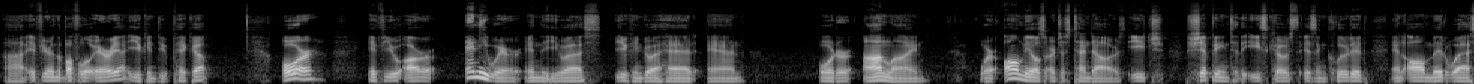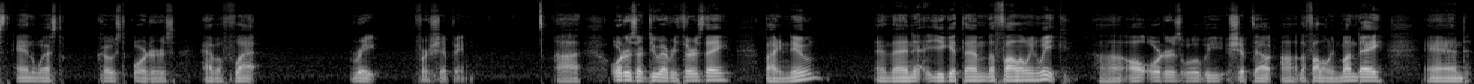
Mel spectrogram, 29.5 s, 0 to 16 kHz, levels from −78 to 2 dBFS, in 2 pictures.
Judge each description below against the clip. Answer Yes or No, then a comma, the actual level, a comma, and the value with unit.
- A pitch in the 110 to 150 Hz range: No, low, 100 Hz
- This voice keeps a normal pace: Yes, average, 165 wpm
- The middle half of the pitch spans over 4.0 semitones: No, average, 2.9 semitones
